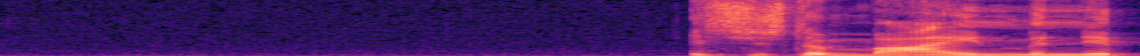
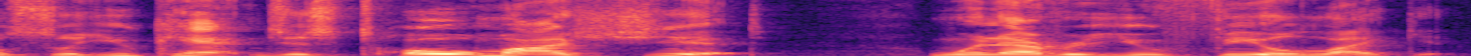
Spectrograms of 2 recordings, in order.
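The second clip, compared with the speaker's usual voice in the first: usual speaking voice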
